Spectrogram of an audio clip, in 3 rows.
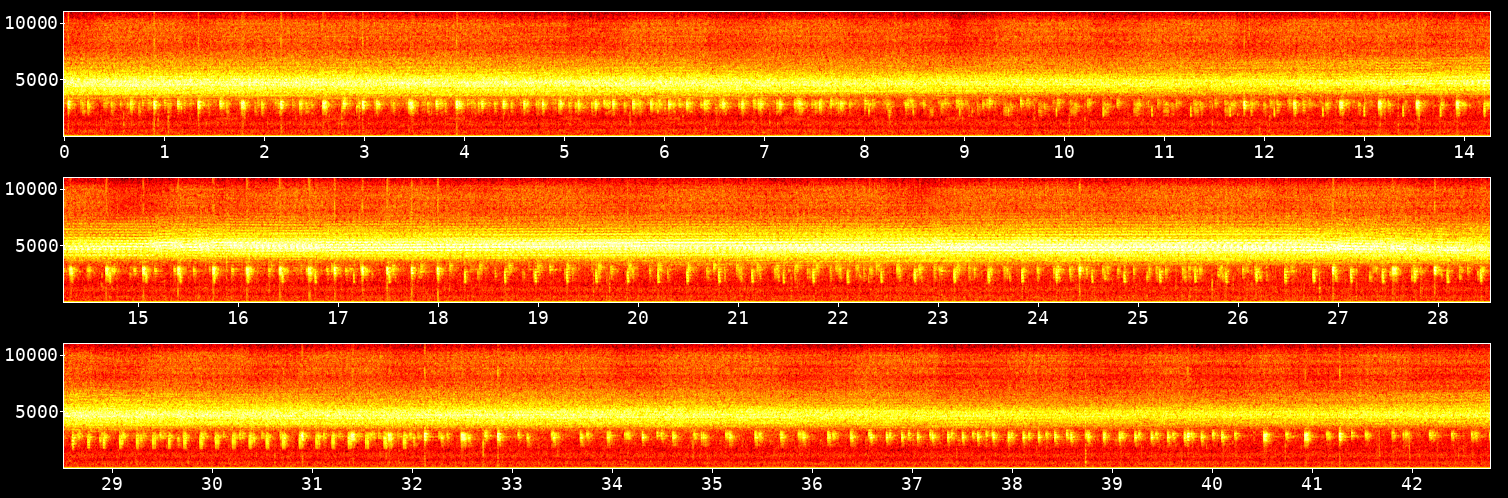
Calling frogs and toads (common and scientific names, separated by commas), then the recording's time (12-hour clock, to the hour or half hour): Cochran's lime tree frog (Sphaenorhynchus surdus)
~7pm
